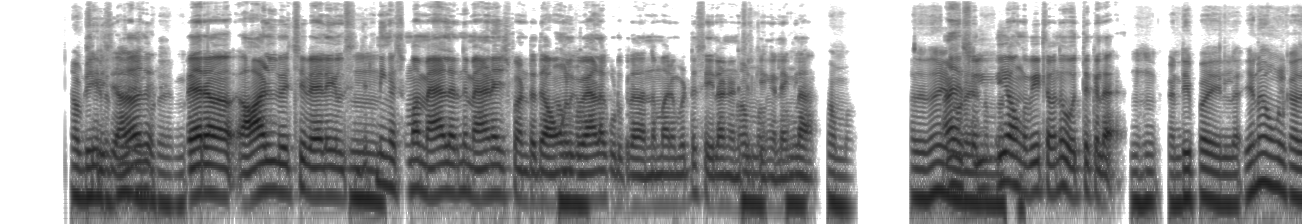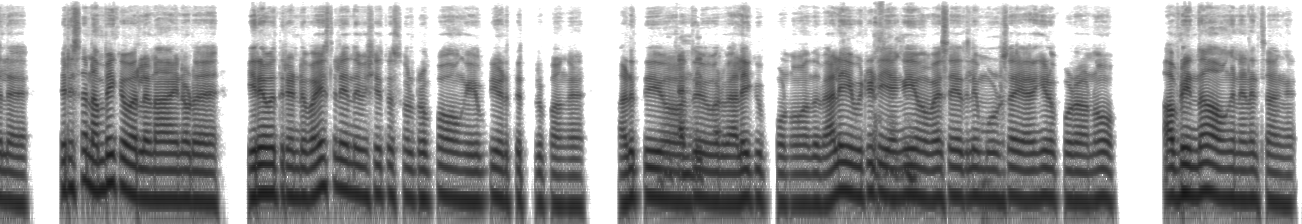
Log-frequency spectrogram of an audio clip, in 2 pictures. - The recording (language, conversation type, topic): Tamil, podcast, உங்கள் உள்ளுணர்வு சொல்வதை குடும்பத்தினர் ஏற்றுக்கொள்ளும் வகையில் நீங்கள் எப்படிப் பேசுவீர்கள்?
- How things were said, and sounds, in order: other background noise; laugh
